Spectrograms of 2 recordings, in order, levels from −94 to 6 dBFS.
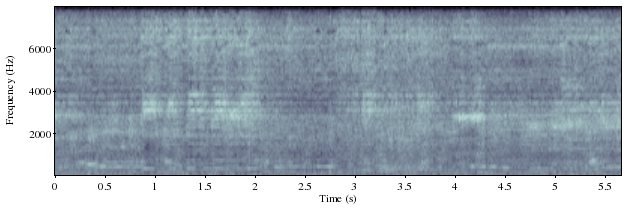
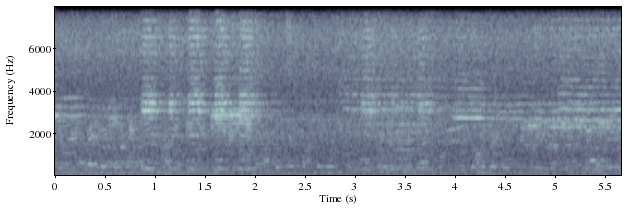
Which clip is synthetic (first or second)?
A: first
